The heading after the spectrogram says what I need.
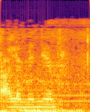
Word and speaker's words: aluminium: oh there's the old there's the old aluminum debate which is correct oh man Alum te technically you are actually right but we we pronounce it aluminium that sounds like you're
